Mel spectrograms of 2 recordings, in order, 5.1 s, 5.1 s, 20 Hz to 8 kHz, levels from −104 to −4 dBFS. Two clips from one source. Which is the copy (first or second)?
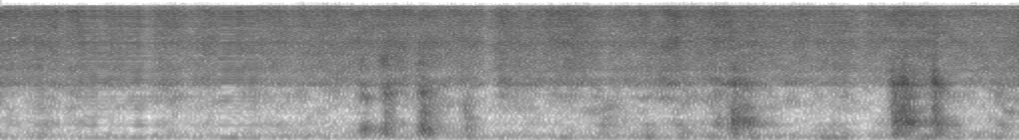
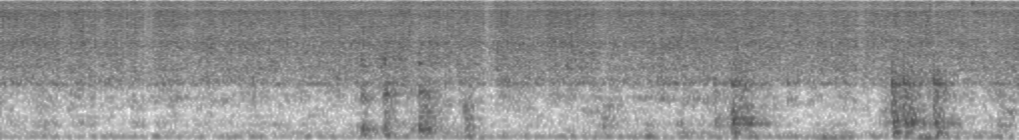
first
